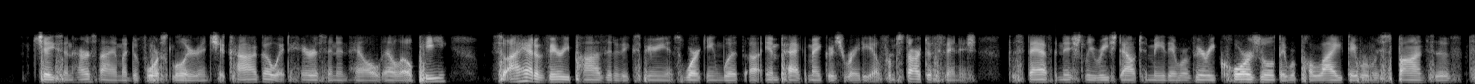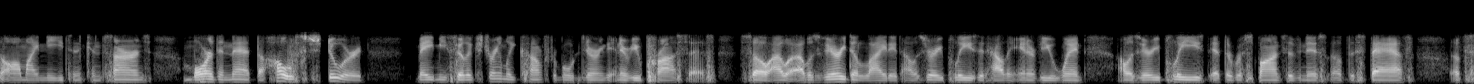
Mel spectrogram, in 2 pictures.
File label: Testimonial; Impact Makers Radio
